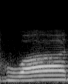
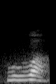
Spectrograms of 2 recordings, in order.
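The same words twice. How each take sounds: First: ہوا drawn out as "hoo-waa"; wrong stretched vowels. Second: ہوا as a short "hu-wa" with rounded lips; ہوا said crisply, no stretching; correct short vowels. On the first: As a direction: drag both vowels of ہوا too long. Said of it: "ہوا نہیں ہے". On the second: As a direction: keep both syllables of ہوا brief. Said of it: "بس ہونٹ گول کریں". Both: Shown as a demonstration.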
